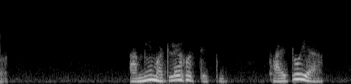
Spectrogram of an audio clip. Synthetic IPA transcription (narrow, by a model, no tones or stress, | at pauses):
ə̰ɾ | am̤iːm̤əʈleɦot̪ekiː | fajt̪uja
